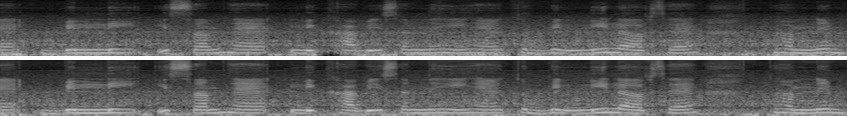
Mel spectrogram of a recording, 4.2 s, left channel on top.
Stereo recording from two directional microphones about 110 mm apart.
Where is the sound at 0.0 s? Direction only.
55° right (ahead or behind).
